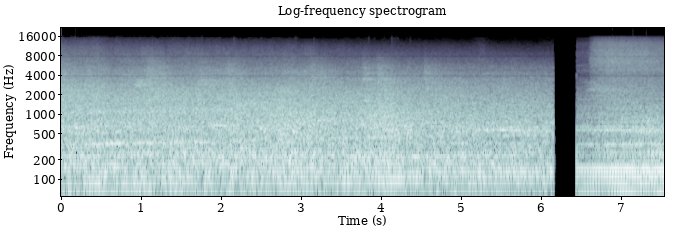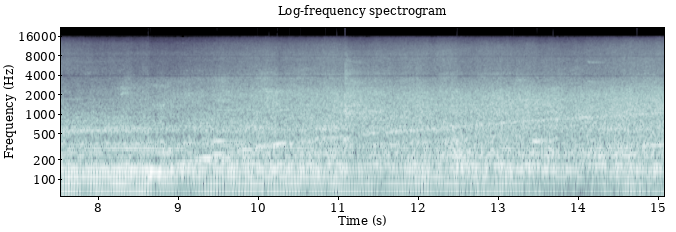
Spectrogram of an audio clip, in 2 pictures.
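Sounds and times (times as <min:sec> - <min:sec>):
train rumble: 0:00.0 - 0:15.0
metro train motor whine: 0:06.5 - 0:15.0.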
